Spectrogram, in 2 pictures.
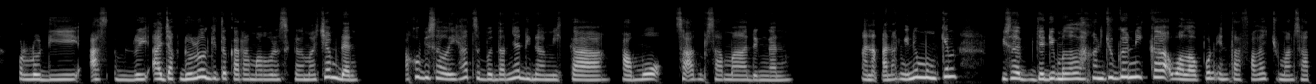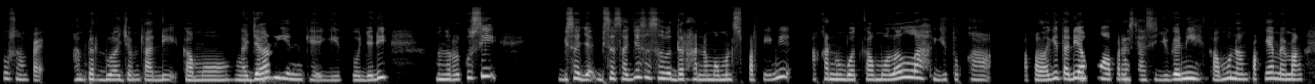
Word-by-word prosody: perlu 230 Hz, -2 st, +2 dB
dias 225 Hz, +1 st, -2 dB
bli 220 Hz, +1 st, -2 dB
diajak 255 Hz, 0 st, +1 dB
dulu 275 Hz, +8 st, +5 dB
gitu 265 Hz, -2 st, -1 dB
karena 235 Hz, -1 st, -2 dB
malu 225 Hz, 0 st, -3 dB
dan -, -, -10 dB
segala 225 Hz, -1 st, -5 dB
macem. 340 Hz, +3 st, +2 dB
Dan 210 Hz, -1 st, +1 dB, 0.4 s
aku 350 Hz, -, -2 dB
bisa 295 Hz, -2 st, 0 dB
lihat 255 Hz, +6 st, 0 dB
sebenernya 235 Hz, +2 st, 0 dB
dinamika 215 Hz, -3 st, 0 dB, 0.2 s
kamu 230 Hz, +3 st, +2 dB
saat 225 Hz, -, -4 dB
bersama 220 Hz, -2 st, -4 dB
dengan 205 Hz, 0 st, -5 dB, 0.7 s
anak-anak 210 Hz, +1 st, -2 dB
ini 280 Hz, +7 st, +4 dB
mungkin 320 Hz, +4 st, +3 dB, 0.5 s
bisa 270 Hz, +2 st, +3 dB
jadi 245 Hz, +4 st, +2 dB
melelahkan 255 Hz, +2 st, +3 dB
juga, 320 Hz, +2 st, +3 dB
nih, 340 Hz, 0 st, +5 dB
Kak. 330 Hz, -3 st, +3 dB
Walaupun 235 Hz, +2 st, +1 dB
intervalnya 235 Hz, 0 st, -5 dB
cuma 225 Hz, -3 st, -5 dB
satu 225 Hz, +5 st, -7 dB
sampai 225 Hz, -4 st, -5 dB, 0.3 s
hampir 230 Hz, 0 st, -1 dB
dua 220 Hz, +1 st, +1 dB
jam 220 Hz, +1 st, -5 dB
tadi 210 Hz, 0 st, -3 dB
kamu 200 Hz, +1 st, -2 dB
ngajarin 250 Hz, +3 st, +3 dB
kayak 205 Hz, -3 st, -6 dB, 0.2 s
gitu. 205 Hz, 0 st, -8 dB
Jadi, 210 Hz, +12 st, +2 dB, 0.5 s
menurutku 230 Hz, +4 st, 0 dB
sih 385 Hz, +5 st, +2 dB, 0.6 s
bisa 230 Hz, +5 st, +1 dB
ja 230 Hz, -, +1 dB
bisa 230 Hz, +4 st, -1 dB
saja 240 Hz, +3 st, -1 dB
sesederhana 245 Hz, -6 st, +1 dB
momen 215 Hz, +1 st, +1 dB
seperti 225 Hz, 0 st, -6 dB
ini, 340 Hz, +4 st, +3 dB, 0.3 s
akan 240 Hz, -1 st, +1 dB
membuat 225 Hz, 0 st, +1 dB
kamu 225 Hz, 0 st, +1 dB
lelah 305 Hz, +2 st, +5 dB
gitu, 230 Hz, +1 st, -6 dB
Kak. 215 Hz, -2 st, -6 dB, 0.4 s
Apalagi 210 Hz, +6 st, +1 dB
tadi 260 Hz, +1 st, +4 dB
aku 285 Hz, +1 st, +1 dB
apresiasi 235 Hz, -2 st, -4 dB
juga, 215 Hz, +3 st, +5 dB
nih, 270 Hz, -2 st, +6 dB
kamu 235 Hz, +1 st, 0 dB
nampaknya 240 Hz, +2 st, +1 dB
memang 230 Hz, -2 st, +3 dB
230 Hz, 155 wpm, -22 LUFS, 220-265 Hz, 0.7 s, nih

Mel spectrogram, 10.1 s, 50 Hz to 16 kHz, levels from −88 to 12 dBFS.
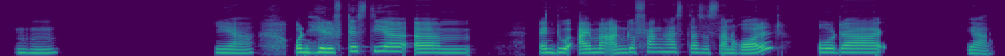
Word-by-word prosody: Mhm. 195 Hz, 0 st, -7 dB, 1.6 s
Ja, 200 Hz, -1 st, -5 dB, 0.4 s
und 230 Hz, 0 st, +4 dB
hilft 225 Hz, +2 st, +4 dB
es 280 Hz, 0 st, +1 dB
dir, 280 Hz, -1 st, +3 dB
ähm, 205 Hz, -1 st, 0 dB, 0.7 s
wenn 210 Hz, 0 st, 0 dB
du 220 Hz, -, +3 dB
einmal 210 Hz, +2 st, +4 dB
angefangen 240 Hz, +5 st, -3 dB
hast, 245 Hz, -1 st, -5 dB
dass 220 Hz, -1 st, -2 dB
es 200 Hz, -1 st, -11 dB
dann 190 Hz, -, -3 dB
rollt 190 Hz, -, +1 dB, 0.3 s
oder 220 Hz, -1 st, +2 dB, 0.8 s
ja, 170 Hz, -4 st, -6 dB
215 Hz, 105 wpm, -23 LUFS, 200-230 Hz, 1.6 s, und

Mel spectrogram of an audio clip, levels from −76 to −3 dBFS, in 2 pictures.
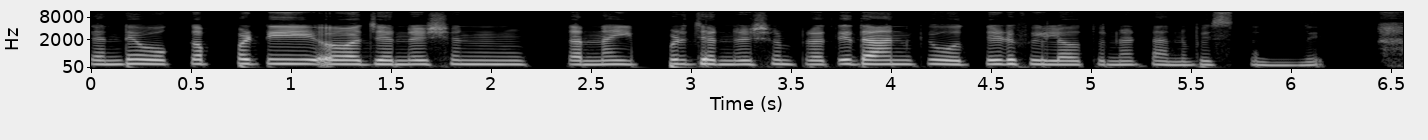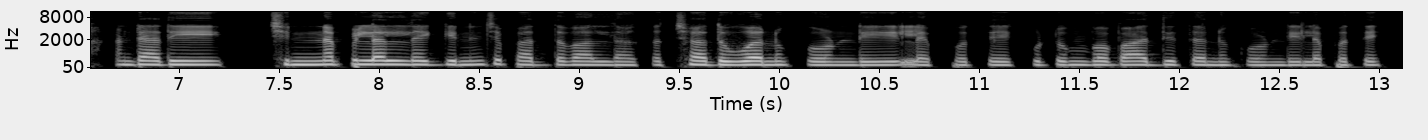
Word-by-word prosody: కంటే, 230 Hz, +2 st, 0 dB
ఒకప్పటి 255 Hz, +2 st, 0 dB, 0.3 s
ఆహ్, 235 Hz, 0 st, +5 dB
జనరేషన్ 235 Hz, 0 st, +1 dB, 0.5 s
కన్నా 225 Hz, 0 st, +1 dB
ఇప్పుడు 245 Hz, +2 st, -3 dB
జనరేషన్ 230 Hz, 0 st, +1 dB
ప్రతి 225 Hz, +2 st, 0 dB
దానికి 240 Hz, 0 st, +3 dB
ఒత్తిడి 240 Hz, +3 st, +1 dB
ఫీలవుతున్నట్టు 215 Hz, -1 st, -2 dB
అనిపిస్తుంది. 195 Hz, -3 st, -7 dB, 0.6 s
అంటే, 215 Hz, +1 st, 0 dB
అదీ 215 Hz, 0 st, +3 dB, 0.4 s
చిన్న 215 Hz, -1 st, +2 dB
పిల్లల 225 Hz, -1 st, +5 dB
దగ్గర 215 Hz, 0 st, 0 dB
నుంచి 225 Hz, +3 st, -2 dB
పెద్దవాళ్ళ 200 Hz, 0 st, -1 dB
దాకా. 190 Hz, 0 st, -5 dB
చదువు 205 Hz, -2 st, +4 dB
అనుకోండి, 195 Hz, -1 st, -1 dB, 0.2 s
లేపోతే 195 Hz, +1 st, -5 dB, 0.2 s
కుటుంబ 200 Hz, +1 st, -3 dB, 0.2 s
బాధ్యత 205 Hz, 0 st, -1 dB
అనుకోండి, 190 Hz, 0 st, -3 dB
లేపోతే 195 Hz, +1 st, -5 dB
215 Hz, 125 wpm, -26 LUFS, 195-230 Hz, 0.6 s, ఆహ్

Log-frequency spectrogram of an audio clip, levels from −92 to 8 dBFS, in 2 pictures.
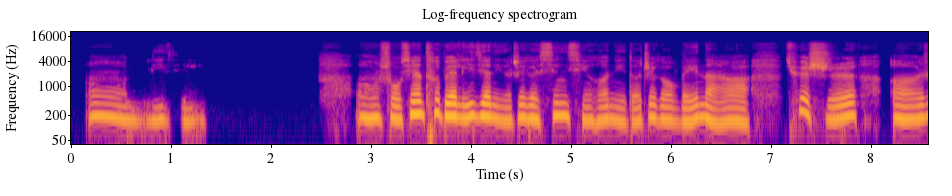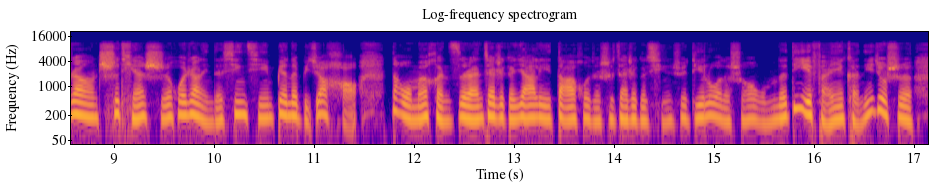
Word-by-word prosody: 嗯， 185 Hz, -5 st, -1 dB
理 160 Hz, +1 st, -4 dB
解。 155 Hz, 0 st, -10 dB, 1.5 s
嗯， 180 Hz, -1 st, +1 dB
首 175 Hz, -1 st, 0 dB
先 225 Hz, +5 st, +5 dB
特 240 Hz, +3 st, +1 dB
别 200 Hz, -3 st, +8 dB
理 190 Hz, +1 st, +4 dB
解 195 Hz, -1 st, +6 dB
你 175 Hz, -3 st, -1 dB
的 155 Hz, -, -1 dB
这 185 Hz, +4 st, +1 dB
个 175 Hz, -1 st, +3 dB
心 205 Hz, +4 st, 0 dB
情 165 Hz, -3 st, -4 dB
和 160 Hz, +2 st, -1 dB
你 160 Hz, -3 st, -3 dB
的 150 Hz, +2 st, -4 dB
这 185 Hz, +2 st, -1 dB
个 165 Hz, -1 st, -1 dB
为 150 Hz, +2 st, 0 dB
难 155 Hz, -5 st, +1 dB
啊。 150 Hz, -3 st, 0 dB, 0.3 s
确 260 Hz, -3 st, 0 dB
实， 175 Hz, +2 st, +2 dB, 0.3 s
呃， 175 Hz, 0 st, +1 dB
让 200 Hz, -2 st, +3 dB
吃 230 Hz, -, +2 dB
甜 185 Hz, -3 st, 0 dB
食 185 Hz, 0 st, +1 dB
会 210 Hz, +3 st, +1 dB
让 210 Hz, -4 st, +3 dB
你 145 Hz, -, -7 dB
的 150 Hz, -, -4 dB
心 220 Hz, +7 st, -1 dB
情 180 Hz, -3 st, -4 dB
变 215 Hz, +1 st, +1 dB
得 200 Hz, -, +2 dB
比 155 Hz, -, -9 dB
较 220 Hz, +5 st, 0 dB
好。 -, -, -6 dB, 0.3 s
那 265 Hz, -7 st, -2 dB
我 180 Hz, -, +2 dB
们 170 Hz, +4 st, +2 dB
很 170 Hz, -5 st, -2 dB
自 185 Hz, +5 st, +1 dB
然 170 Hz, +1 st, +3 dB
在 195 Hz, +1 st, +3 dB
这 185 Hz, -, -1 dB
个 170 Hz, -1 st, -1 dB
压 180 Hz, 0 st, +2 dB
力 180 Hz, -2 st, 0 dB
大， 165 Hz, +1 st, 0 dB
或 175 Hz, +1 st, -5 dB
者 155 Hz, -, -7 dB
是 165 Hz, +3 st, -8 dB
在 165 Hz, +1 st, -2 dB
这 170 Hz, 0 st, -2 dB
个 160 Hz, -, -4 dB
情 150 Hz, 0 st, -10 dB
绪 175 Hz, -, -7 dB
低 180 Hz, +3 st, -3 dB
落 190 Hz, -3 st, -2 dB
的 150 Hz, -, -6 dB
时 155 Hz, -, -10 dB
候， 165 Hz, +1 st, -4 dB
我 145 Hz, -, -9 dB
们 150 Hz, +4 st, -7 dB
的 180 Hz, +2 st, +1 dB
第 305 Hz, -, 0 dB
1 220 Hz, -5 st, +5 dB
反 150 Hz, -5 st, -4 dB
应 170 Hz, -, +1 dB
肯 155 Hz, -5 st, -6 dB
定 235 Hz, +8 st, -3 dB
就 265 Hz, -, +3 dB
是 175 Hz, -6 st, 0 dB
175 Hz, 270 characters per minute, -19 LUFS, 160-195 Hz, 1.5 s, 别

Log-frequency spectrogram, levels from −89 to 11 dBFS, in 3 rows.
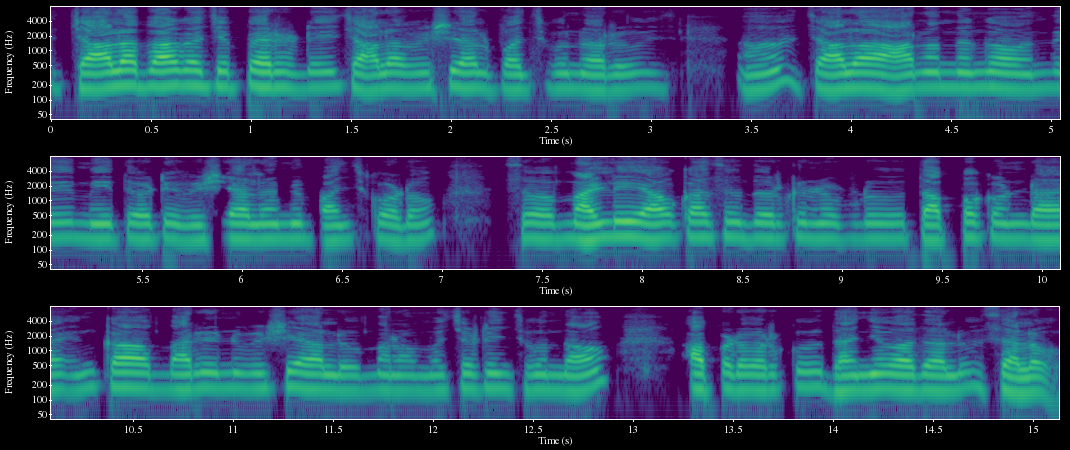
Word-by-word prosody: చాలా 180 Hz, +3 st, +7 dB
బాగా 200 Hz, +1 st, +6 dB
చెప్పారండి. 185 Hz, -1 st, +1 dB, 0.2 s
చాలా 170 Hz, +1 st, +3 dB
విషయాలు 180 Hz, -1 st, 0 dB
పంచుకున్నారూ. 165 Hz, -1 st, -3 dB, 0.6 s
ఆ! -, -, -3 dB, 0.3 s
చాలా 170 Hz, +1 st, +5 dB, 0.2 s
ఆనందంగా 185 Hz, +1 st, 0 dB
ఉంది 180 Hz, +1 st, -7 dB, 0.2 s
మీతోటి 170 Hz, 0 st, -1 dB
విషయాలన్నీ 170 Hz, +1 st, -1 dB
పంచుకోడం. 160 Hz, +1 st, -3 dB, 0.4 s
సో, 180 Hz, -, -4 dB, 0.3 s
మళ్ళీ 180 Hz, +4 st, +5 dB, 0.2 s
అవకాశం 185 Hz, +1 st, -1 dB
దొరికినప్పుడు, 175 Hz, -1 st, -4 dB, 0.2 s
తప్పకుండా 170 Hz, 0 st, 0 dB, 0.2 s
ఇంకా 185 Hz, +1 st, +2 dB, 0.2 s
మరిన్ని 180 Hz, +1 st, -1 dB
విషయాలు 170 Hz, -3 st, 0 dB
మనం 160 Hz, -1 st, -4 dB
ముచ్చటించుకుందాం. 165 Hz, -1 st, -3 dB, 0.5 s
అప్పటి 165 Hz, +1 st, -2 dB
వరకు 175 Hz, +4 st, -5 dB, 0.2 s
ధన్యవాదాలు. 165 Hz, 0 st, +1 dB
సెలవు. 145 Hz, -4 st, +1 dB
175 Hz, 105 wpm, -24 LUFS, 165-180 Hz, 0.6 s, చాలా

